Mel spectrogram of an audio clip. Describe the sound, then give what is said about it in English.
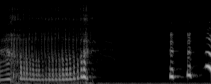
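A person makes a drawn-out whiny, whimpering vocal sound, then three short high-pitched yips, like a voice imitating a small puppy. “Why are you making mouth sounds? This isn't puppy ASMR, my guy.”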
